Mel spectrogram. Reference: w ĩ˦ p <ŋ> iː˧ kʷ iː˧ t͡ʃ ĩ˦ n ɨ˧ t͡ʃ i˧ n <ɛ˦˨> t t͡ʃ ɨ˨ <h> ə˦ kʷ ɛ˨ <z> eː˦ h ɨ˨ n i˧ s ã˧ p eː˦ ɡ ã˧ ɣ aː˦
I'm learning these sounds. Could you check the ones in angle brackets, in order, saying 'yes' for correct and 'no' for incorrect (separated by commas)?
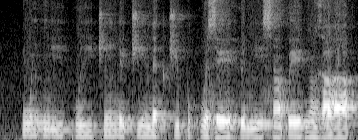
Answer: yes, no, no, yes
